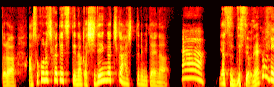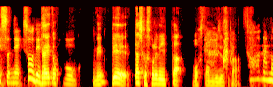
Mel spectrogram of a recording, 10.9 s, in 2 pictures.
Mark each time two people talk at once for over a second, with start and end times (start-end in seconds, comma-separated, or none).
none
